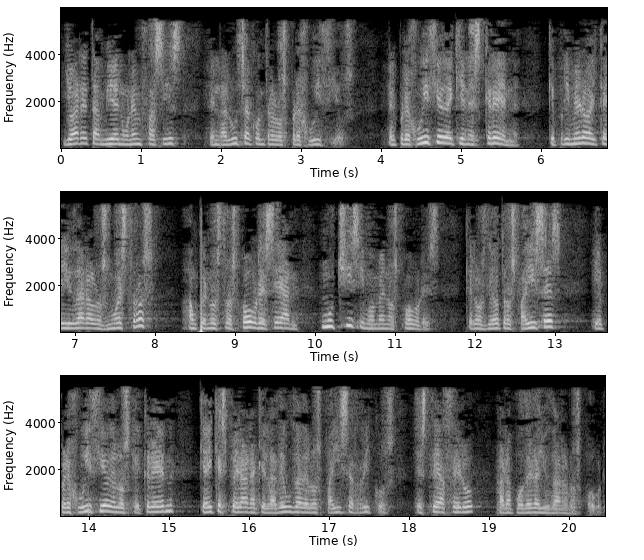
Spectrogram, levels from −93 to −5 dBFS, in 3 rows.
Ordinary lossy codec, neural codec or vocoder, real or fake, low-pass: AAC, 24 kbps; none; real; 5.4 kHz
